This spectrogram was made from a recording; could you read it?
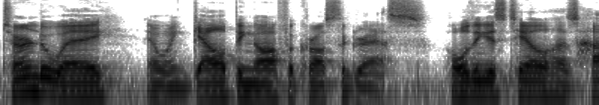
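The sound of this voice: An unforced reading voice, intonation kept fairly even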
